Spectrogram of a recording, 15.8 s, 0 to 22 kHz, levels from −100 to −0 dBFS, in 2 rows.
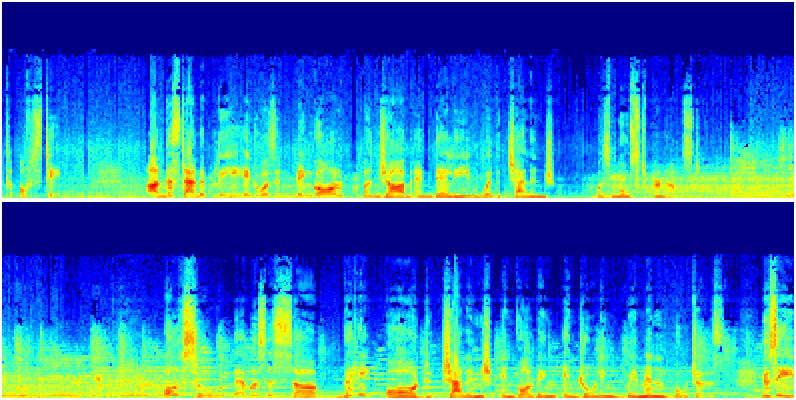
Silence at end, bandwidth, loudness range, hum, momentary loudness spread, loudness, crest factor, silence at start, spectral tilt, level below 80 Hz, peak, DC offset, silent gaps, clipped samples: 0 s; 16 kHz; 8 LU; none; 14 LU; -22 LUFS; 22 dB; 0.05 s; -3 dB/octave; -52 dBFS; -2 dBFS; under 0.1%; none; under 0.1%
